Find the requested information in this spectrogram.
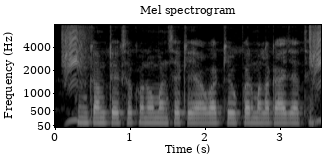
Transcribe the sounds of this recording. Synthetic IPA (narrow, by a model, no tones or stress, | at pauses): ɪnkəmʈeːksekoːnomɐnsekeaːʋad͡ʒkeuːpəɾmələɡaːed͡ʒaːt̪ʰe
